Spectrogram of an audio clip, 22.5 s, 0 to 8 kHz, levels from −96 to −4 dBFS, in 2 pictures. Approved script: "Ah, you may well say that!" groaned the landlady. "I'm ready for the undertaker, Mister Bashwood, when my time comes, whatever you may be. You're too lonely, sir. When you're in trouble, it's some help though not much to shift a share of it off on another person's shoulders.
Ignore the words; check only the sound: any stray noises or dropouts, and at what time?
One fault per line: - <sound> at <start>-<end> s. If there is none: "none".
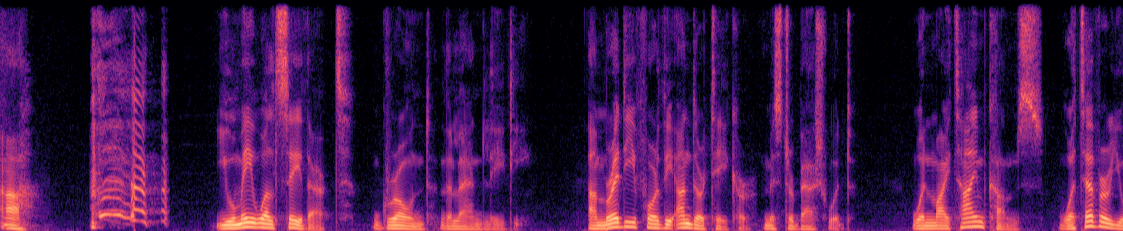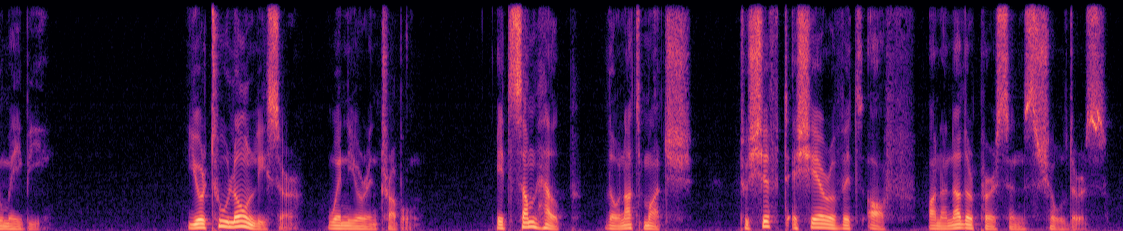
- laugh at 0.9-1.7 s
